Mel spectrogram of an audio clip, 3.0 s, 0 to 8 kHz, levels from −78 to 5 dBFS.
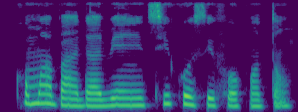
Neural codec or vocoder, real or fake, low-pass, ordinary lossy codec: vocoder, 44.1 kHz, 128 mel bands every 256 samples, BigVGAN v2; fake; 7.2 kHz; none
